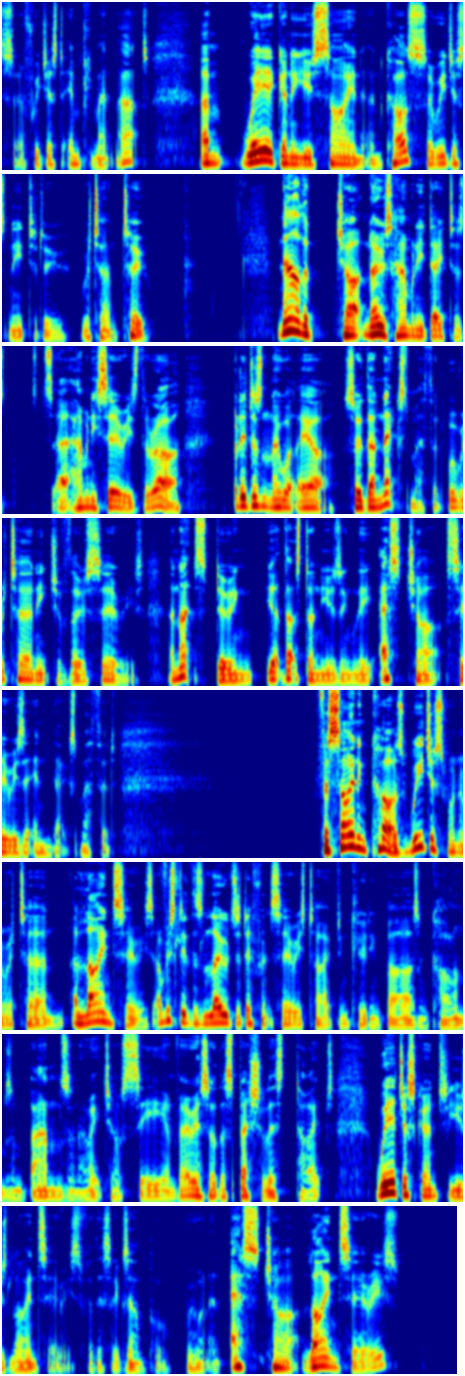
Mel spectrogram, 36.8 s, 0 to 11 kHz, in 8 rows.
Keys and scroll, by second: 20.2 shift+Return, 20.4 shift+[, 20.6 shift+Return, 33.8-35.5 typing.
